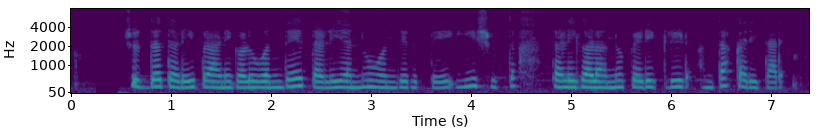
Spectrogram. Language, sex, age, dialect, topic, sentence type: Kannada, female, 31-35, Mysore Kannada, agriculture, statement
